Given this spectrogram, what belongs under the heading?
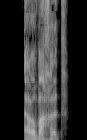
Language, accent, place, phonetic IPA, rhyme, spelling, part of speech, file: German, Germany, Berlin, [ɛɐ̯ˈvaxət], -axət, erwachet, verb, De-erwachet.ogg
- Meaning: second-person plural subjunctive I of erwachen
